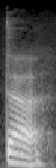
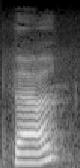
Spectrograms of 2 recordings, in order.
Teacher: producing the D instead of the voiced th sound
